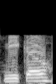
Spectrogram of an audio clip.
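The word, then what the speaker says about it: Niko: Like I said, my name's Nico. That's N-I-K-O.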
